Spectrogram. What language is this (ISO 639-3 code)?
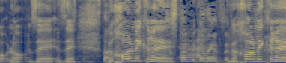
heb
